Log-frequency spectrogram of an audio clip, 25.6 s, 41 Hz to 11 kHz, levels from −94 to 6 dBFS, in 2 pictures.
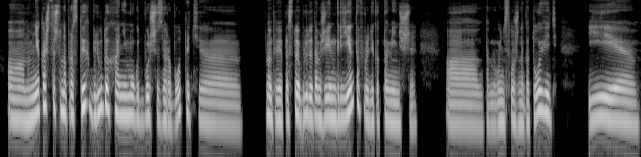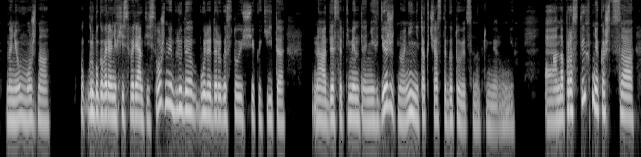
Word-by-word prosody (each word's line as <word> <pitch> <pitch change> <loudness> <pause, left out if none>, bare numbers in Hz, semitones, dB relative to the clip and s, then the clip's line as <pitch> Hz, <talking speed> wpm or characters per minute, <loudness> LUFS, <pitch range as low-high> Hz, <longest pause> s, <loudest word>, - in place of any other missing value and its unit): А, 160 -2 -1
но 155 +1 -1
мне 180 +6 +4
кажется, 250 +2 +1
что 210 - -1
на 200 - +4
простых 230 +8 +2
блюдах 220 +3 +3
они 180 -2 +3
могут 175 -2 +1
больше 170 +1 -2
заработать, 155 - -4
э. 135 -3 -5 0.5
Ну, 185 - +3
например, 155 -1 0
простое 180 +3 +3
блюдо- 170 +1 +1
там 170 -2 +1
же 160 +2 -1
и 170 - +4
ингредиентов 170 - +2
вроде 150 -2 -2
как 145 -2 -8
поменьше, 140 -3 -4 0.6
а, 135 -1 -4 0.2
там 135 0 -9
его 135 +2 -5
несложно 145 -1 -4
готовить, 185 - 0 0.6
и 155 -3 +1 0.2
на 155 0 0
нём 155 +3 +1
можно, 155 -2 -3 0.6
ну, 180 - -5
грубо 195 0 +3
говоря, 185 0 +5
у - - +5
них 170 +1 0
есть 180 -4 -3
вариант: 175 -3 +3
есть 155 -2 -7
сложные 270 +3 +2
блюда, 210 -1 +4
более 185 +1 +2
дорогостоящие 175 0 -1
какие-то, 150 -1 -6 0.5
на 160 -1 0
для 160 +3 +3
ассортимента 165 +1 -1
они 150 0 -1
их 150 0 -7
держат, 230 - +4
но 160 - -3
они 165 +7 +3
не 175 -5 +2
так 165 +4 -4
часто 160 0 -5
готовятся, 140 -4 -5
например, 130 -2 -11
у 65 0 -11
них. - - -14 0.6
А 150 +1 -3
на 170 +2 +3
простых, 210 - +2
мне 235 -10 +6
кажется, 185 -4 -1
165 Hz, 155 wpm, -21 LUFS, 150-185 Hz, 0.6 s, мне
